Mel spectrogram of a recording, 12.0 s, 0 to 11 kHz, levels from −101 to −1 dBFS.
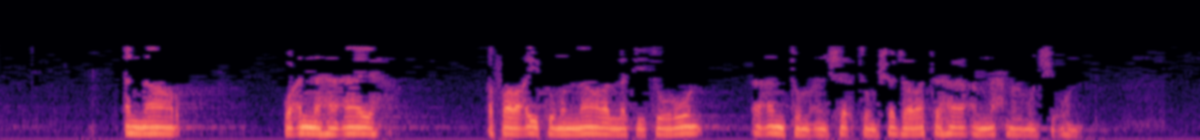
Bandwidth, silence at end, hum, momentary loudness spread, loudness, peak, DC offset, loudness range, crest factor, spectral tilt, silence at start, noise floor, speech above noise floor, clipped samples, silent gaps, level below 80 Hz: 4 kHz; 1.2 s; none; 13 LU; -31 LUFS; -14 dBFS; under 0.1%; 5 LU; 18 dB; -12 dB/octave; 1.25 s; -68 dBFS; 38 dB; under 0.1%; none; -60 dBFS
